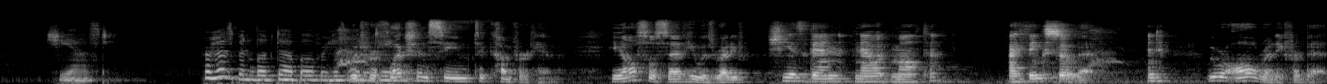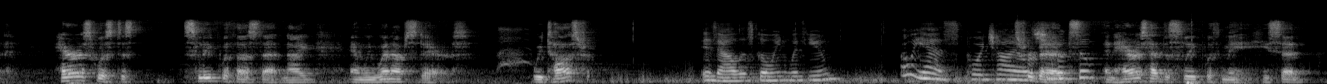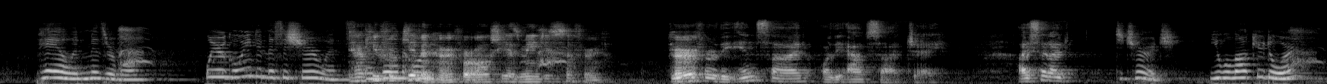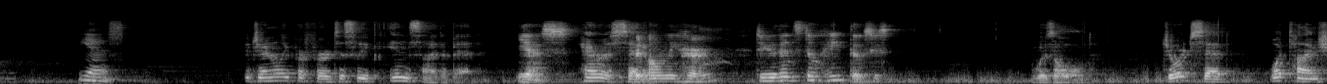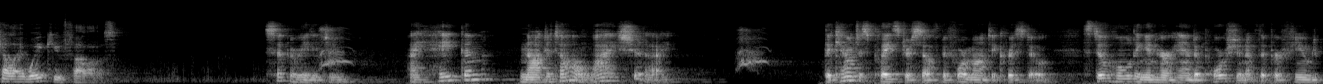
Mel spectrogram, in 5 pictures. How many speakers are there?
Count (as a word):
three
